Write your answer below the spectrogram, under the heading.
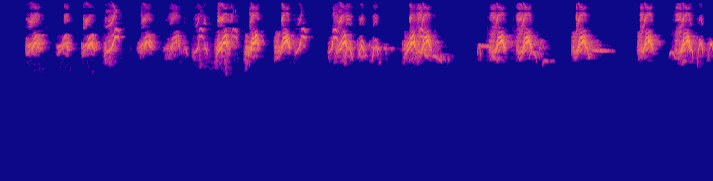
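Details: Begging juvenile house finches chirp insistently at a rainy backyard feeder while parents collect sunflower seeds; rapid, nearly continuous run of scratchy chirps, three to four per second, slowing toward the end with a few drawn-out notes.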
